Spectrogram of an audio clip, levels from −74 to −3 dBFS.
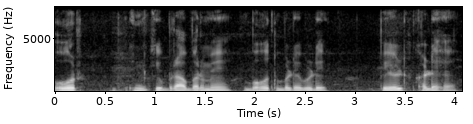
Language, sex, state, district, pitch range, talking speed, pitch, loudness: Hindi, male, Uttar Pradesh, Saharanpur, 105-115 Hz, 145 wpm, 110 Hz, -18 LUFS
